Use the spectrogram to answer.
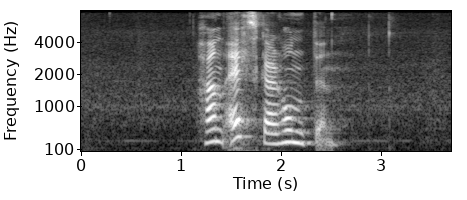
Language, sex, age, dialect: Faroese, female, 36-60, Norðuroyggjar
